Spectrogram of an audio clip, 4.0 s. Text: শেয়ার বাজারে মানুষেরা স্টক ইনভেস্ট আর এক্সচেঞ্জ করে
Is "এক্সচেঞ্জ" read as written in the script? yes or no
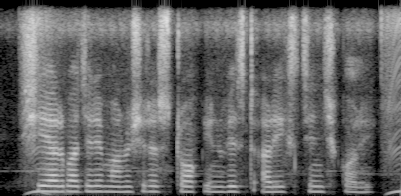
yes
